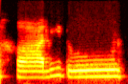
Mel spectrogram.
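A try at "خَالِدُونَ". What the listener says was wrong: दून, खालिदून। नून के मखरज में रहेंगे, दून नहीं करेंगे, ठीक है।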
